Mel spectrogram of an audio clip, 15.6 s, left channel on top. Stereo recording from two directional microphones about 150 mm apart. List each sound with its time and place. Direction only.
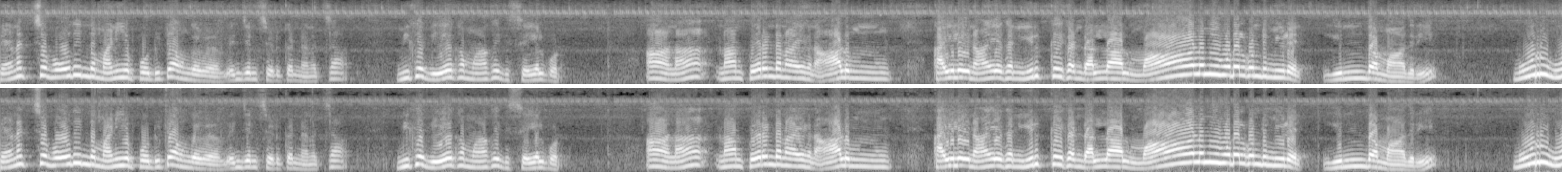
0.0 s speech: 25° right (ahead or behind)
